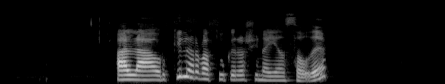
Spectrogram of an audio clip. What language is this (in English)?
Basque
